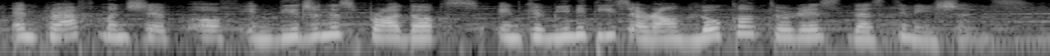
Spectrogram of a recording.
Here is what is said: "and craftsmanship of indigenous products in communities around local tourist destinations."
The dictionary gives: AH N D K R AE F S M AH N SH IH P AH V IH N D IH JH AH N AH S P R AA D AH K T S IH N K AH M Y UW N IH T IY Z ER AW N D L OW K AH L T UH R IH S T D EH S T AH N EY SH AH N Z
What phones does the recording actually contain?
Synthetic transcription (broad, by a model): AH N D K R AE F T M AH N SH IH P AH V IH N D IH JH AH N AH S P R AA D AH K T S IH N K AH M Y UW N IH T IY S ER AW N D L OW K AH L T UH R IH S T D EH S T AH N EY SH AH N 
